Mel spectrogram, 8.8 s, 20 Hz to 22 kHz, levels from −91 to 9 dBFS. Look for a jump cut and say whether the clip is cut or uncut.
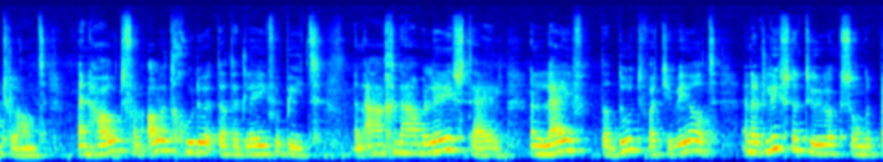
cut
